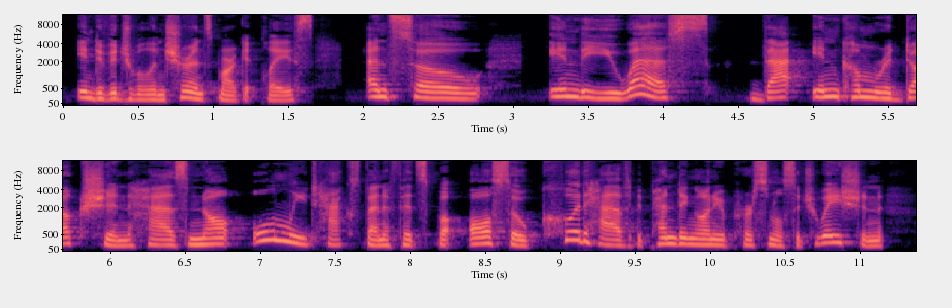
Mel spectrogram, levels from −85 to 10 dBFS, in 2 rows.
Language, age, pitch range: English, 30-49, 150-200 Hz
